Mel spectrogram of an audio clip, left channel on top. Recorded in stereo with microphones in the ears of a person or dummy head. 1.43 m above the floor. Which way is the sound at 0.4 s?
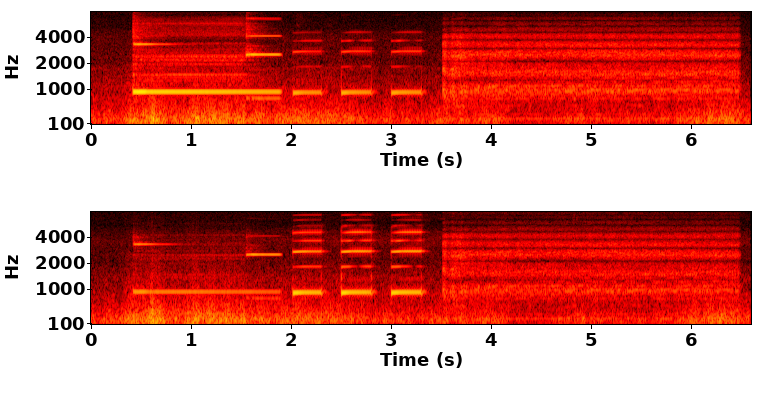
60° left (ahead or behind).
